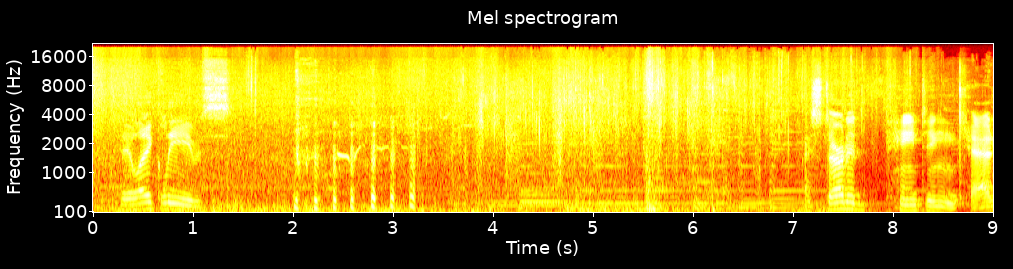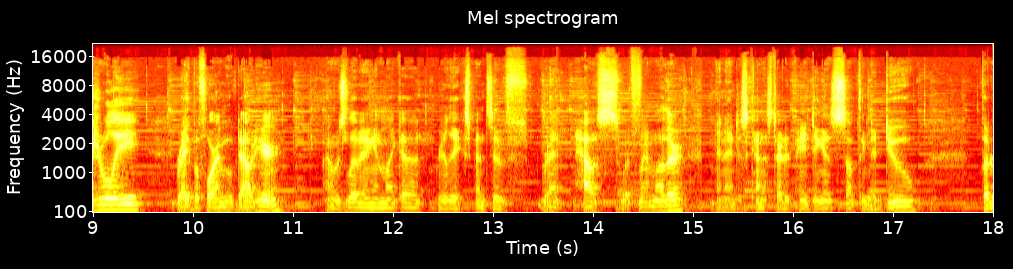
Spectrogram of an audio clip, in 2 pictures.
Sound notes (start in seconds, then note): 0.0 leaves rustling; 2.0 laughing; 4.6 foliage crunching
